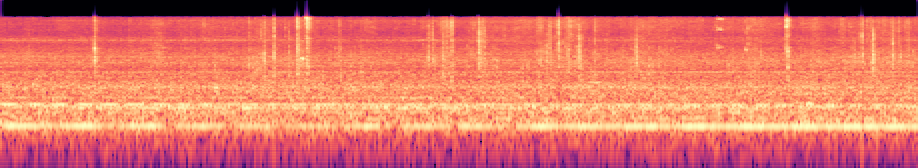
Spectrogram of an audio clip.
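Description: A jet engine hums steadily, heard from inside an aircraft cabin as it taxis.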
